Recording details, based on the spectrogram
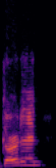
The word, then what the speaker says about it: Gurdon: So I grew up in Arkansas, specifically a small town named Gurdon, G-U-R-D-O-N. I always spell it because, you know, with the Southern accent, people wonder, now, what is she saying?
